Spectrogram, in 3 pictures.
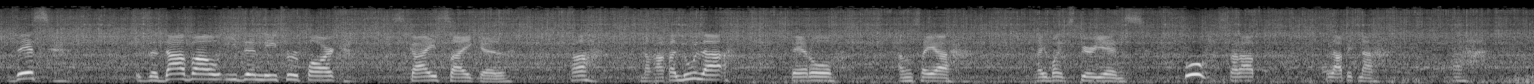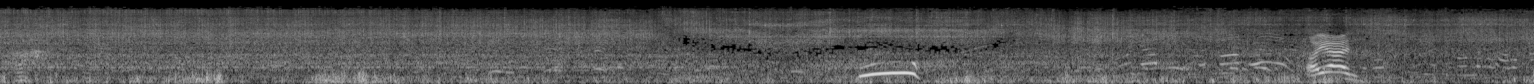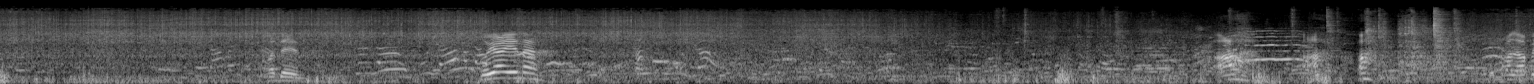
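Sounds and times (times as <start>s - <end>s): steady hiss: 0.0s - 46.0s
wind rushing on microphone: 14.8s - 34.8s, 40.2s - 44.3s.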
